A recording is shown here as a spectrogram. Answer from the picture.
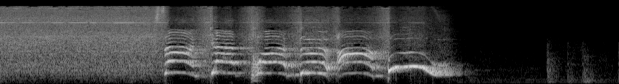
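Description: Dyson Airwrap curling barrel blowing cool air to set a curl: a steady rush of air with a faint high whine, cutting off suddenly about four and a half seconds in.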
